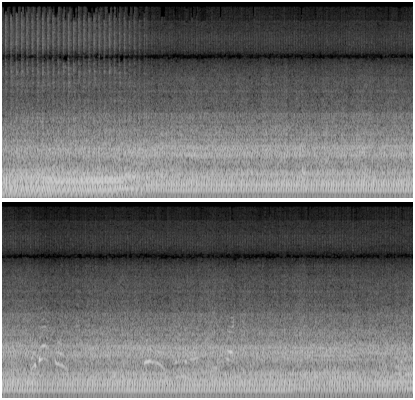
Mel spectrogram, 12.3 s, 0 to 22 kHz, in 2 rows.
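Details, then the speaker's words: 22 hp Briggs & Stratton V-twin riding lawnmower, on grass: engine note drops and steadies as blades engage, then a constant loud fan-like whir, much louder with blades on; normal mowing under load. "that is so loud it's way more loud when the blade goes on"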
